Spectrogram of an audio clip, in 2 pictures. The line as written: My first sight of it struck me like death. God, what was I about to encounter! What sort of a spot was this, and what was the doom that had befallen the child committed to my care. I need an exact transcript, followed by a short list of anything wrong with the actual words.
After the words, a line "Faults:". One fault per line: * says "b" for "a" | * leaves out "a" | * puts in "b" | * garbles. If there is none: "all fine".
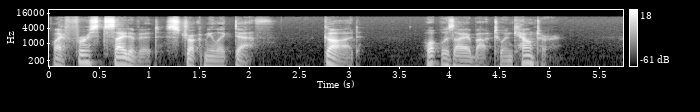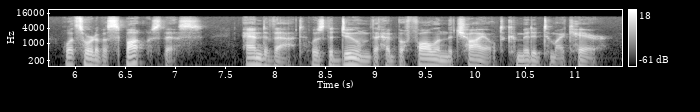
My first sight of it struck me like death. God, what was I about to encounter! What sort of a spot was this, and that was the doom that had befallen the child committed to my care.
Faults:
* says "that" for "what"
